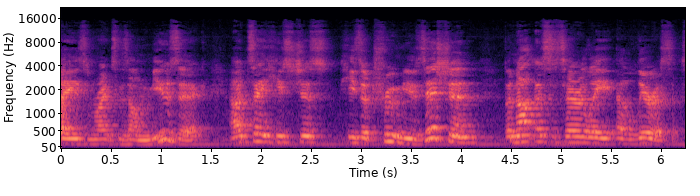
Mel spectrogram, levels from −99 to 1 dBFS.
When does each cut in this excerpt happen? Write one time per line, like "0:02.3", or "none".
0:03.4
